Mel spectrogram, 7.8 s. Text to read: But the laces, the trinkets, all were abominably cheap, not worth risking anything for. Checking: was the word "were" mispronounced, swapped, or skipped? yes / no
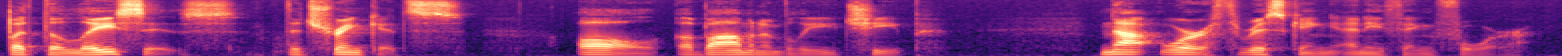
yes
